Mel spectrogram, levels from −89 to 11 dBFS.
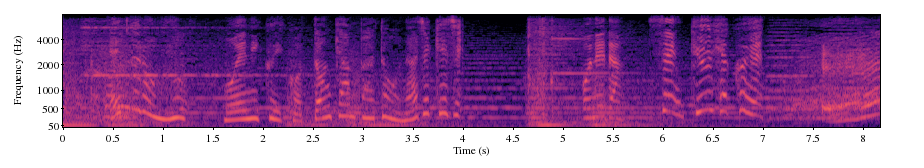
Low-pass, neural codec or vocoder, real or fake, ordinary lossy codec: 7.2 kHz; none; real; Opus, 24 kbps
